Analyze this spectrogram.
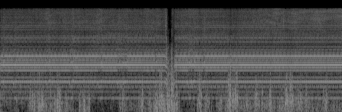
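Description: Faint steady hum made of several fixed tones, with a few soft ticks.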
